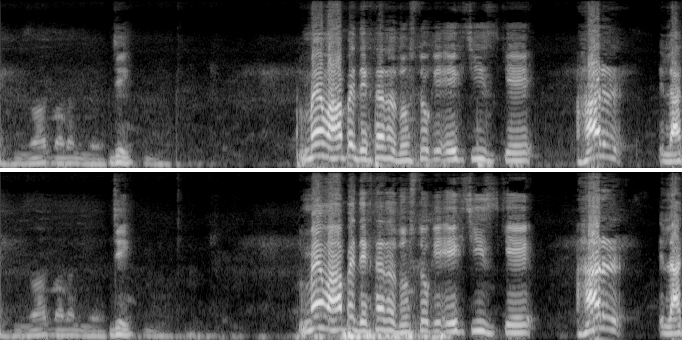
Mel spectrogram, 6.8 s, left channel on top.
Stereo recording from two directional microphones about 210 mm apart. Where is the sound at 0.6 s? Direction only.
Centre (ahead or behind).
